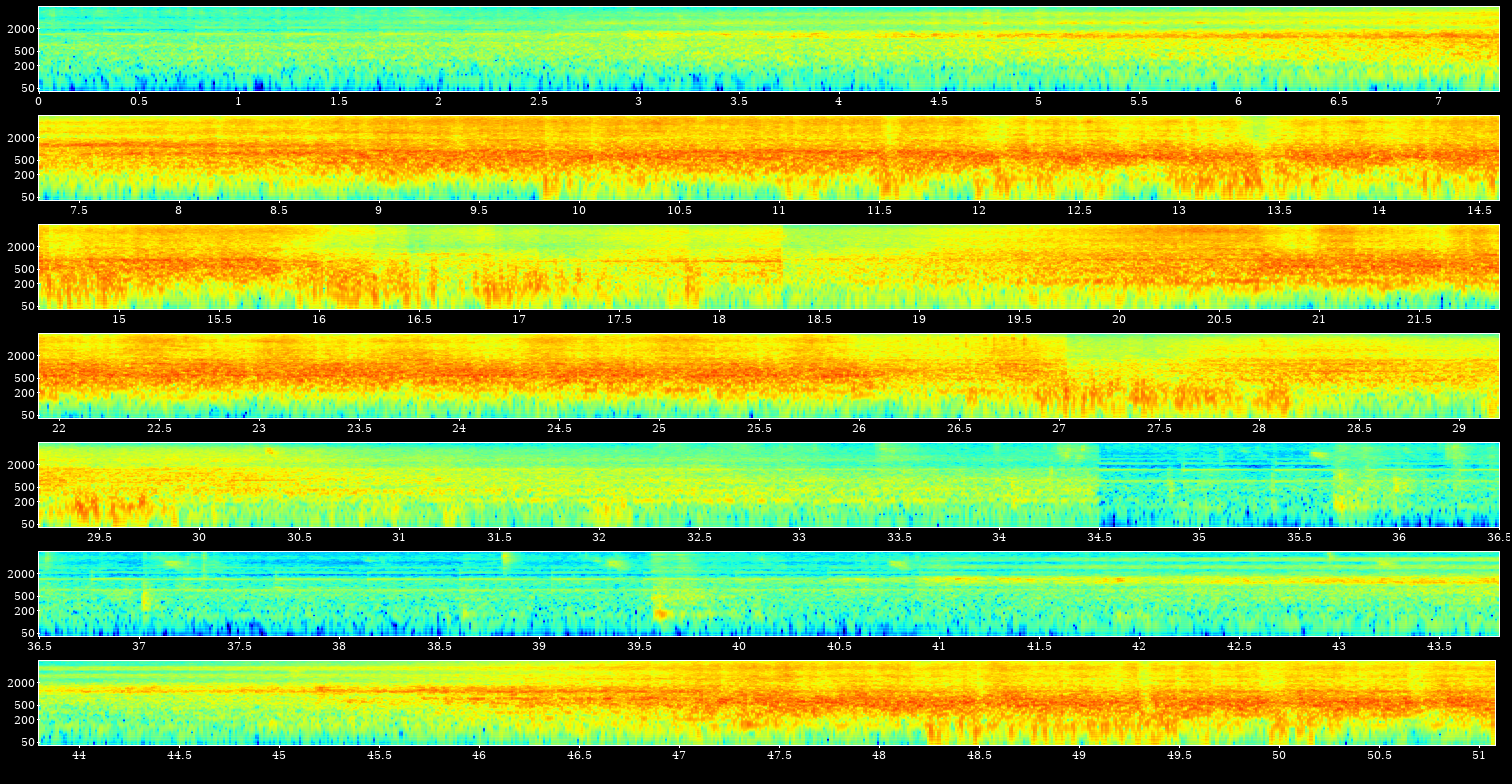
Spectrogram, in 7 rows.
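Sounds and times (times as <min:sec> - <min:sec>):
electric train passing at speed: 0:00.0 - 0:51.0
wheels clattering on rails: 0:20.6 - 0:27.1.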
